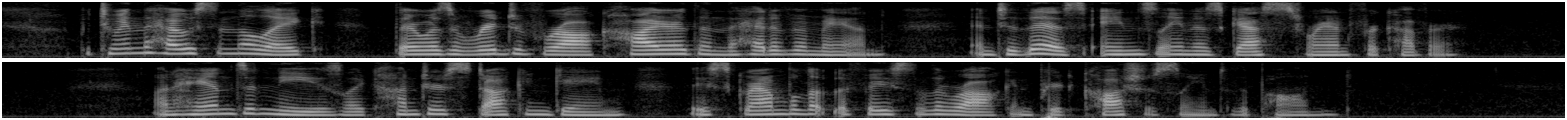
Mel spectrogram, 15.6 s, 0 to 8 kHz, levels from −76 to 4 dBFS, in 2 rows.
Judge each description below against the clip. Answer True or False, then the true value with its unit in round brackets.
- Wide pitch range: False (3.3 semitones)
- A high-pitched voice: True (200 Hz)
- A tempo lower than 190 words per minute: False (195 wpm)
